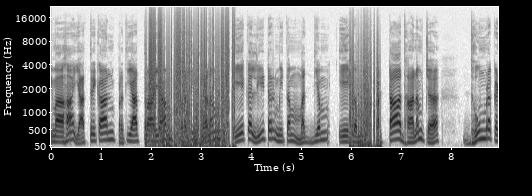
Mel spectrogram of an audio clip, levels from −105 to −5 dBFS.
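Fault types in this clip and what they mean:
Loose connector crackle: A worn or dirty contact in the signal path keeps making and breaking as it shifts. Each break chops the speech, and any DC on the line turns the gaps into pops. Here it comes in two irregular bursts of scratchy crackle. The first runs from about 1.87 s to 3.67 s, nearly two seconds long. The second is shorter, from 5.95 s to 6.58 s.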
